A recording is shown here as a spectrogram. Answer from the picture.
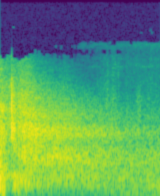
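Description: The fading echo of a shotgun blast fired a moment earlier, dying away over about a second, with a faint click soon after the start. Then near silence.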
